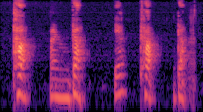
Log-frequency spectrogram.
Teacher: if we curl the tongue a little bit back and we contact the end of the balcony of the mouth, the back part of the alveolar ridge, then we can get some retroflex sounds.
